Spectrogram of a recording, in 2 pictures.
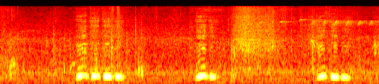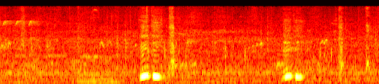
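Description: Ducks call with short low quacks nearby.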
